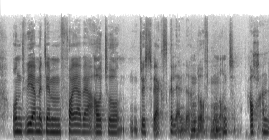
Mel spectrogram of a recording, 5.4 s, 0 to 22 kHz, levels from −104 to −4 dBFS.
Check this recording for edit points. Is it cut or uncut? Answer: cut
